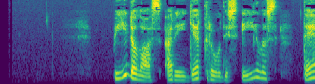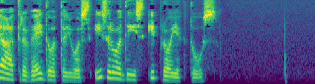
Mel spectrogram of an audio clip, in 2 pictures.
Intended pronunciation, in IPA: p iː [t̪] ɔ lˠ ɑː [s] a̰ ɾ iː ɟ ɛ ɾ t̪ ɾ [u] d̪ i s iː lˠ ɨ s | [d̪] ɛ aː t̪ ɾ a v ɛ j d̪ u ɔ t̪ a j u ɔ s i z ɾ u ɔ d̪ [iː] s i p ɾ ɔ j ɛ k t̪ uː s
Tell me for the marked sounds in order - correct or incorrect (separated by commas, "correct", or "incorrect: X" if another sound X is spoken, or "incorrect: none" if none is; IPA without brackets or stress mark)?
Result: incorrect: d̪, correct, incorrect: uː, incorrect: t̪, correct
